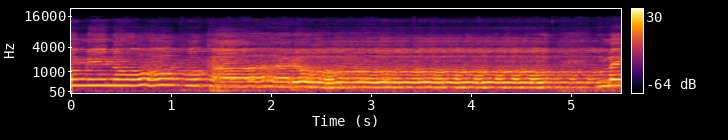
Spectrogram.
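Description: Male voices chanting an Urdu noha, a Shia lament, drawing out long held notes. The melody drops to a lower held note about a second and a half in.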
